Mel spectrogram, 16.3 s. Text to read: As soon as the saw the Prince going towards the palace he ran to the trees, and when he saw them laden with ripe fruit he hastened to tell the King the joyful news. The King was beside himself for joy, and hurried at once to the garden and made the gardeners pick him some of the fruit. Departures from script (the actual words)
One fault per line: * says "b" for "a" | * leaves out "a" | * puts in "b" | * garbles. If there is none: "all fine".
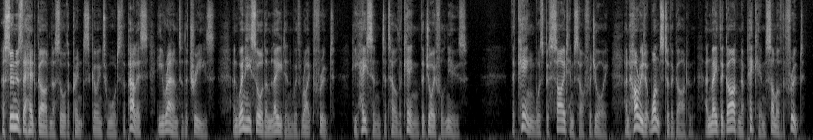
* puts in "head gardener"
* says "gardener" for "gardeners"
